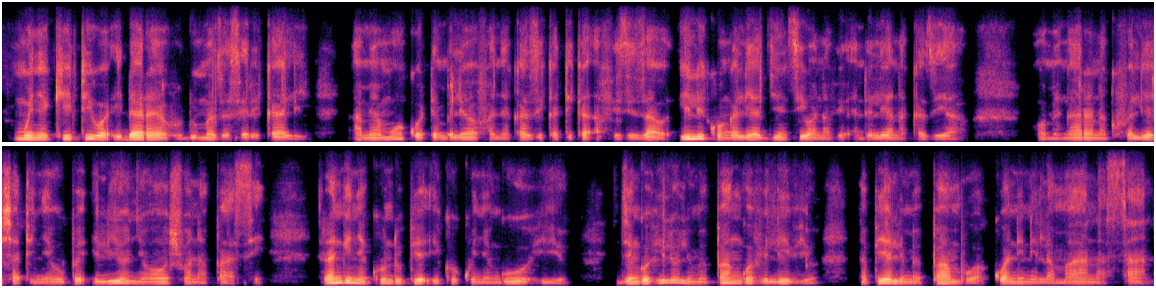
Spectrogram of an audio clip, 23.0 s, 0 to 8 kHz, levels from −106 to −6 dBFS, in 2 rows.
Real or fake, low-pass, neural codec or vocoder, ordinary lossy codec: real; 7.2 kHz; none; Opus, 32 kbps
